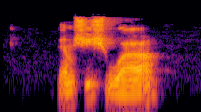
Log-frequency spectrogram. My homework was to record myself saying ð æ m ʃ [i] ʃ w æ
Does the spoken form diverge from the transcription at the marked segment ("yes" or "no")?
no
